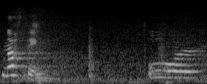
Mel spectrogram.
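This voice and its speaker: Casting: young girl playing clever, respectful young female storyteller, very high voice, formal stage delivery, echoing noisy hall. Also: big pitch swings, drawn-out words, creaky, heavily acted. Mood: calm, knowing. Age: young teenager. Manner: formal, theatrical projection. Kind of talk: school stage play acting. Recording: echoey hall, noisy distant stage recording.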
